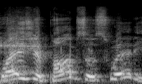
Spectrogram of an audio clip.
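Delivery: high, loud, laughing squeak; mock bewildered voice. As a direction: act baffled through laughter. Mock voice, hand mouth joke.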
